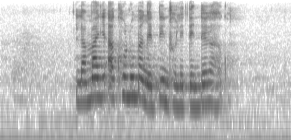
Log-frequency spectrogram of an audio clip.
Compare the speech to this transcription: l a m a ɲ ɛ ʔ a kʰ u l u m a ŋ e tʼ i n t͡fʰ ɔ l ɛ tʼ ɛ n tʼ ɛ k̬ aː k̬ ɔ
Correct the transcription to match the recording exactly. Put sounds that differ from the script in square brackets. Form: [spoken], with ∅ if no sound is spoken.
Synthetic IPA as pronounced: l a m a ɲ ɛ ʔ a kʰ u l u m a ŋ e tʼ i n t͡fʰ ɔ l ɛ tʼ ɛ n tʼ ɛ k̬ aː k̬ ɔ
